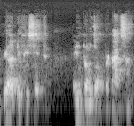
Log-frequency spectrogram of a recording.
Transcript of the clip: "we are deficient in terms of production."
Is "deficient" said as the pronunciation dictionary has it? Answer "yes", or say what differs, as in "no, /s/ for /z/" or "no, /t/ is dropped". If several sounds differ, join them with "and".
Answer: no, /s/ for /ʃ/ and /n/ is dropped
